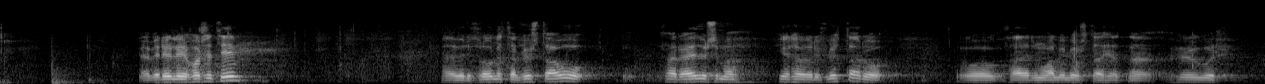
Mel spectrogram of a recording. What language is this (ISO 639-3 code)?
isl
